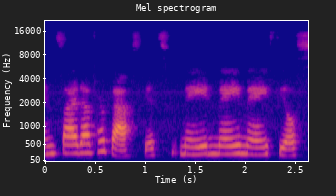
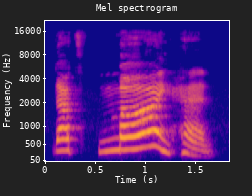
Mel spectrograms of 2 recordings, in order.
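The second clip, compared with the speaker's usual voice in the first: angry yell; 8 semitones higher, 11 dB louder, much slower than usual. A narrator's reading. Fisherman yelling after her.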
